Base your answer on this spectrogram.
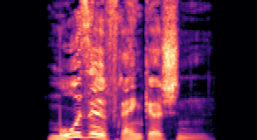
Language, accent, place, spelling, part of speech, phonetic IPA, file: German, Germany, Berlin, moselfränkischen, adjective, [ˈmoːzl̩ˌfʁɛŋkɪʃn̩], De-moselfränkischen.ogg
- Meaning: inflection of moselfränkisch: 1. strong genitive masculine/neuter singular 2. weak/mixed genitive/dative all-gender singular 3. strong/weak/mixed accusative masculine singular 4. strong dative plural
